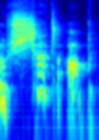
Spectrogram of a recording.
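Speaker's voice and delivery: ordinary delivery, nothing marked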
